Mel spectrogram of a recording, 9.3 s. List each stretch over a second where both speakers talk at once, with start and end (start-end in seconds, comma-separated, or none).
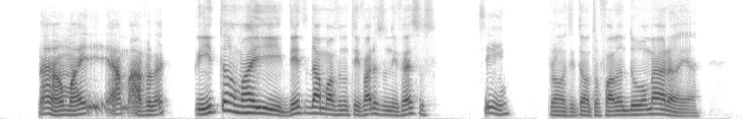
none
